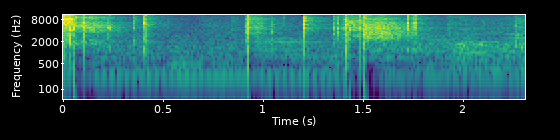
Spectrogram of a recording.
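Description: Ring-pull tab of an aluminium drink can being worked open: a few sharp clicks, then a pop about one and a half seconds in with a short fizzing hiss of released gas.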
